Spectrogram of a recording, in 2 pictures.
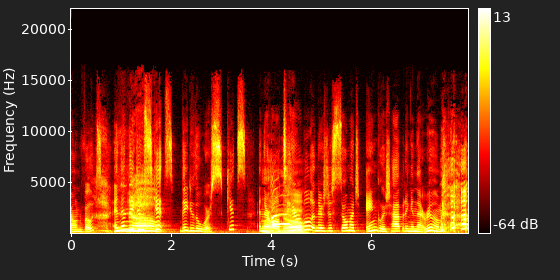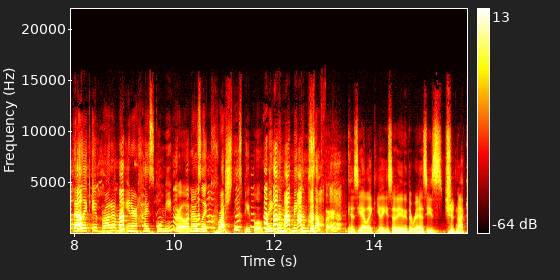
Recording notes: This LIVE episode from the UCB Sunset Theatre in Los Angeles.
